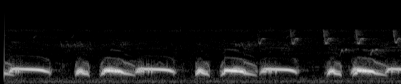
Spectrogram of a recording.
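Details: Spotted dove (Spilopelia chinensis) cooing song: a rhythmic run of soft, hollow coos, short notes alternating with longer slurred ones, while faint high chirps of small birds sound behind.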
